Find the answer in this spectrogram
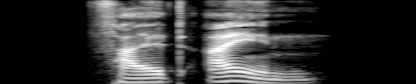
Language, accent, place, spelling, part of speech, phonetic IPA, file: German, Germany, Berlin, fallt ein, verb, [ˌfalt ˈaɪ̯n], De-fallt ein.ogg
- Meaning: inflection of einfallen: 1. second-person plural present 2. plural imperative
